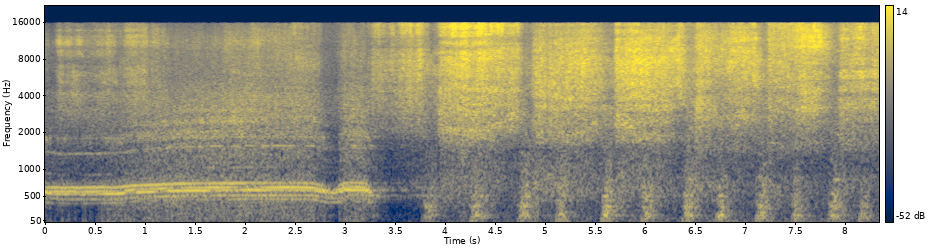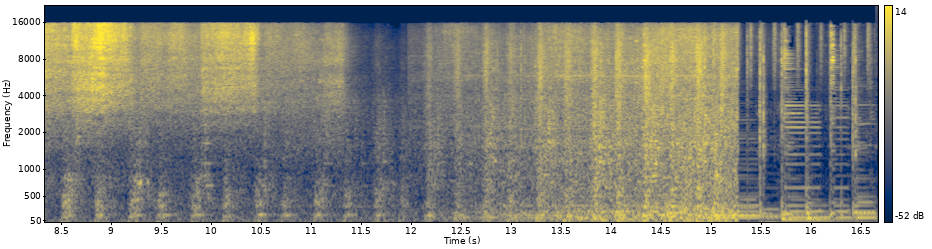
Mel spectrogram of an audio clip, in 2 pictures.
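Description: A steam locomotive's whistle blows one steady chord for about three seconds. Then the engine chuffs in a regular rhythm under hissing steam as it gets under way. Music comes in near the end.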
